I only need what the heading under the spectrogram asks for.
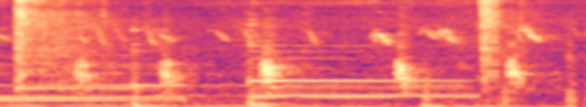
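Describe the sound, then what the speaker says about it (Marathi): Chickens clucking around the houses of Ainachiwadi, a village on the Raigad–Thane border, a few short nasal clucks and squawks in quick bursts, fairly close, with no talking. "इकडे कोंबड्या दिसत आहेत आपल्याला बघा"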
